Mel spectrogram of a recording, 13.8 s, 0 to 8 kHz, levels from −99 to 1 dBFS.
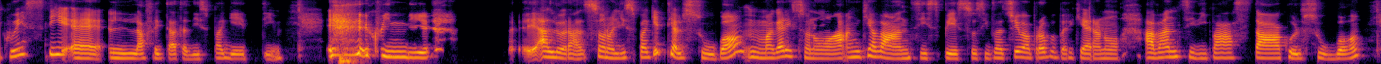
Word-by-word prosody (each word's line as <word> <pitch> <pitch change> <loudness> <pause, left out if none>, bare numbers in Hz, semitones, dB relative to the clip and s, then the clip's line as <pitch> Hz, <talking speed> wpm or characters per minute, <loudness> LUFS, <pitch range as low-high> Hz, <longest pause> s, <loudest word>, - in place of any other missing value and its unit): questi 320 +7 0
è 185 -3 +3
l 185 -2 -2
la 175 0 +1
frittata 170 -2 -5
di 160 +1 -8
spaghetti 180 - -8 0.4
e - - +5 0.3
e - - +1
quindi 225 -6 +1 0.7
ehm, - - -3
allora 190 -7 +3
sono 225 -5 -1
gli 185 +1 -5
spaghetti 210 +2 -2
al 185 - +2
sugo, 190 -1 +1
mhmm, 225 0 -3
magari 220 +6 +2
sono 180 -7 -5
anche 225 +8 +2
avanzi 185 -4 +2
spesso, 175 -1 -3
si 180 +1 -11
faceva 195 +3 -2
proprio 205 +3 -2
perché 190 +1 -8
erano 175 0 -3 0.3
avanzi 215 +2 +2
di 180 0 -10
pasta 195 -1 +3
col 175 - -1
sugo, 175 - -4
195 Hz, 145 wpm, -22 LUFS, 180-220 Hz, 0.7 s, e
